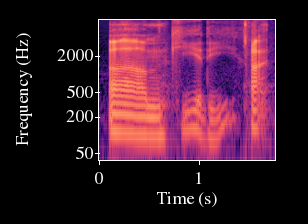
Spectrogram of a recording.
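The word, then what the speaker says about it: Ki-Adi: Ki Adi?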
